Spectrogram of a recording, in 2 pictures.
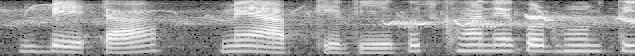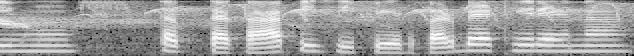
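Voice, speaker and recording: A performer voicing a gentle, protective mother sparrow in a cartoon moral story, worried and pleading. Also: sits high, fairly even intonation, unhurried, background noise. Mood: tender, sad.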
